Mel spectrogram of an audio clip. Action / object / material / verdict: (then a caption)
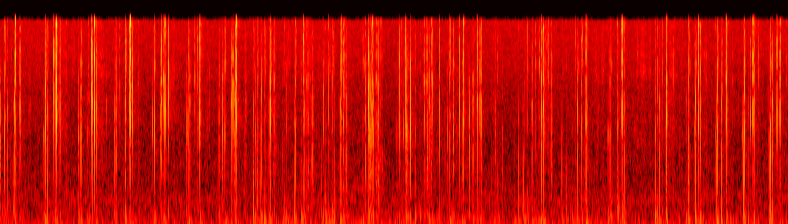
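scrape / solid bar of soap / soap / none. Long purple nails and fingertips aggressively scrape and tap a solid, upright, textured pink bar of soap, leaving soap flakes on the table. Fast, dry, crisp scratches and sharp taps follow one another with almost no ring, bright and rasping over a quiet low rumble.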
